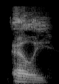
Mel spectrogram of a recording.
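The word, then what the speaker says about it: Elly: First of all, everybody pronounces it Ellie. Ellie did it.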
